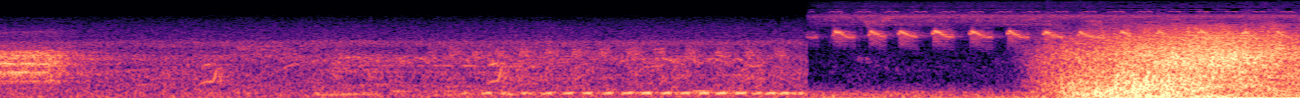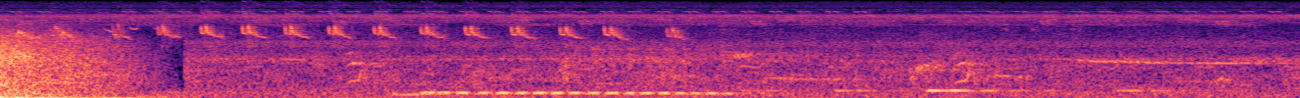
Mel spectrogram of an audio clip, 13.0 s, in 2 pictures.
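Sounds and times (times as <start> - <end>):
bird chirping rapidly: 4.1 - 10.0.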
